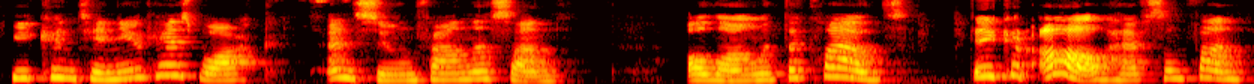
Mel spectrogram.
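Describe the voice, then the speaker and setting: A woman in her thirties, an art teacher, reading a children's storybook aloud indoors with expressive, measured delivery. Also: high-pitched.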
